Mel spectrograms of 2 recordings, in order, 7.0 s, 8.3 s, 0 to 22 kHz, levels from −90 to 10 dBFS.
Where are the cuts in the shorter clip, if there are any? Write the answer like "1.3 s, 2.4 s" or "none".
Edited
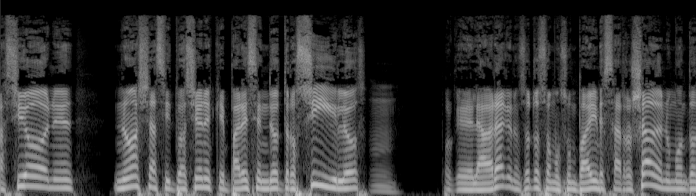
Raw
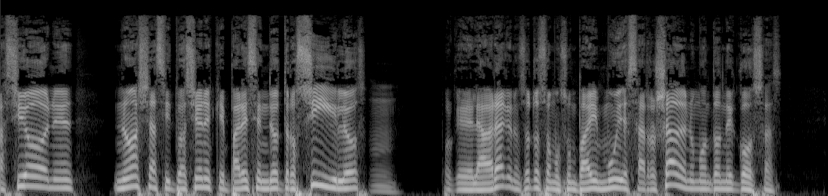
6.0 s

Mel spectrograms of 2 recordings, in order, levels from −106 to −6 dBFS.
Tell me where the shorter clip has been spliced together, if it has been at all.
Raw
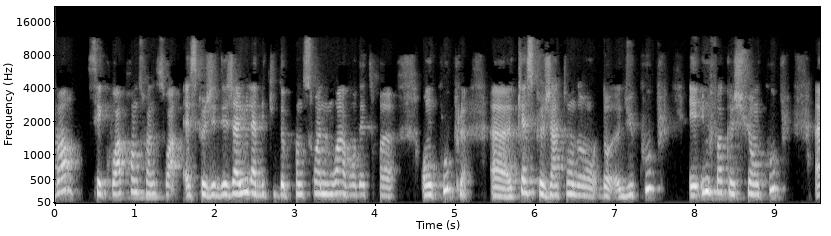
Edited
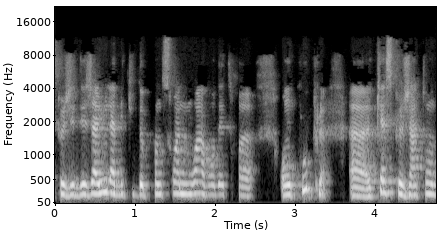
none

